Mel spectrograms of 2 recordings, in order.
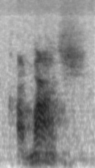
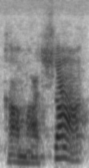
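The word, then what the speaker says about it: חמש: If it's Kamasha, it would be 3 syllables. And it would be connected. But it's Kamash, meaning that there is only 2 connectors. Only 2 syllables.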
